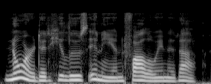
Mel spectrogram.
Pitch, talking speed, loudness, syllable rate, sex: 185 Hz, 255 wpm, -16 LUFS, 6.1 syllables/s, female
